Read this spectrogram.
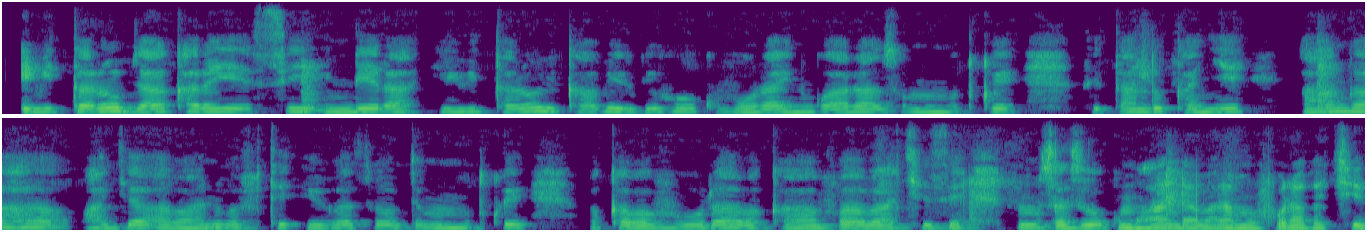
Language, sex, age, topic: Kinyarwanda, female, 25-35, health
